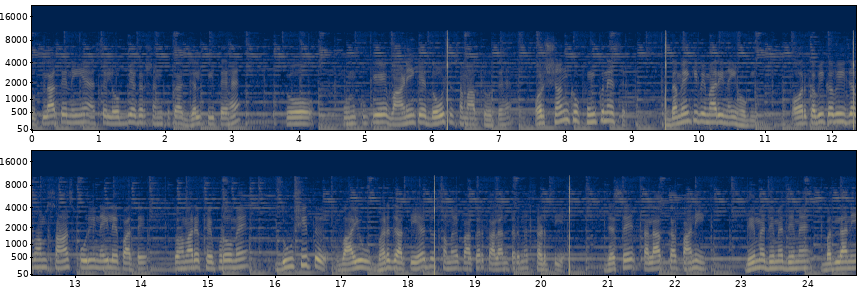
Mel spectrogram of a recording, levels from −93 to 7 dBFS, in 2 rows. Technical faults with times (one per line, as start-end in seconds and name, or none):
6.23 file header played as audio
9.51 file header played as audio
12.32 file header played as audio
18.40 file header played as audio
20.42 file header played as audio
